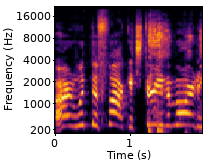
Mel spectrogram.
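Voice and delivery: high, incredulous mock Cody; Cody voice, high pitched. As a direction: squeak it out like a startled Cody woken at night. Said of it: "it was like".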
